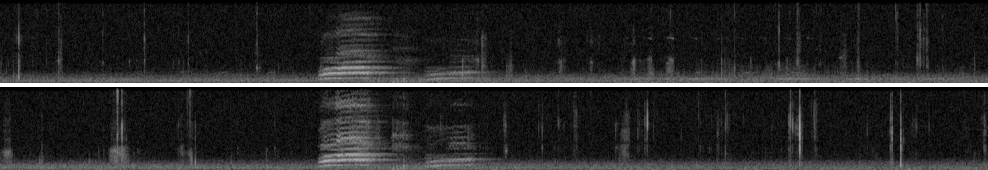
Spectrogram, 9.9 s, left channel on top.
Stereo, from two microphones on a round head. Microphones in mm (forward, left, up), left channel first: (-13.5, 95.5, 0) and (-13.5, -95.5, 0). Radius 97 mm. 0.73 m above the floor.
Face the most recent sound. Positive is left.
turn(degrees=-75)  # may be behind; listen again after turning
